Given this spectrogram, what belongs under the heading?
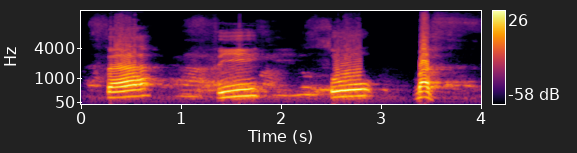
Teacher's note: letak makhraj huruf taa itu antara ujung lidah dengan gigi seri atas bagian ujung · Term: huruf hams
